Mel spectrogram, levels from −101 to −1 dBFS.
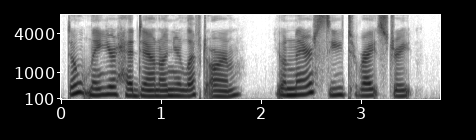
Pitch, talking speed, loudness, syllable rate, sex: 225 Hz, 235 wpm, -17 LUFS, 5.4 syllables/s, female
